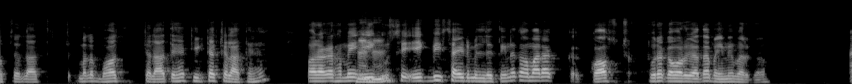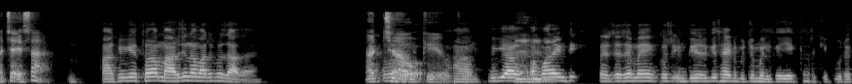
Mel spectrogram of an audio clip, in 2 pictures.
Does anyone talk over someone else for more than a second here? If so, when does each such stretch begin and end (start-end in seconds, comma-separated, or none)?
12.3-14.1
